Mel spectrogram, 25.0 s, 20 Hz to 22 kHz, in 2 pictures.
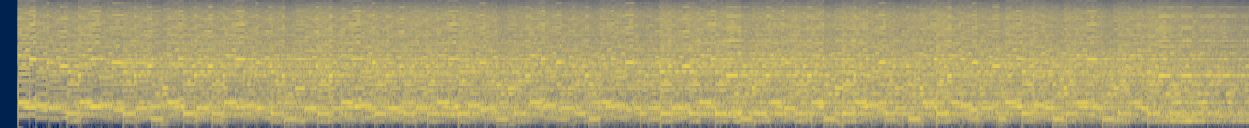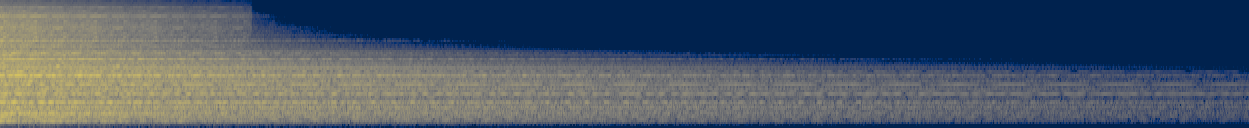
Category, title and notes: Music > Solo instrument
lost in the circuitry - 120 bpm
A rushing cascade of chiming sounds to create an impression of a character lost within a computer or in a rapidly changing or unstable digital environment. Made with my MIDI keyboard + GarageBand + BandLab
ambient, atmosphere, electronic, loop, music, rhythmic, synth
